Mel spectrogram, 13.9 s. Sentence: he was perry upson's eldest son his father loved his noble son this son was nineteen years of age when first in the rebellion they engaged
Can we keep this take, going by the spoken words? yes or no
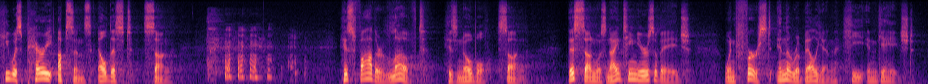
no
